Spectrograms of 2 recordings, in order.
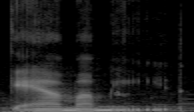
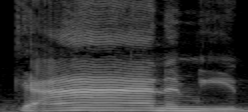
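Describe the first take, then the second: First: The name is said with an m sound. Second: The name is said with an n sound. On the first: The speaker calls it wrong. "not Gamamede" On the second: The speaker calls it right. "Ganymede, not Gamamede"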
